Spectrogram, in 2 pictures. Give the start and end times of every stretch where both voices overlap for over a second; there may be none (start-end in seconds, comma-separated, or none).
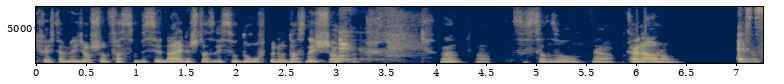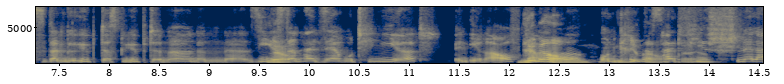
12.1-14.0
